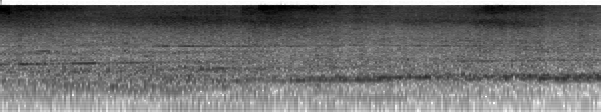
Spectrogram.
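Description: Electric commuter train running away on the curve, its wheels rumbling on the rails. A motor whine slowly rises in pitch from about halfway through as it gathers speed.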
